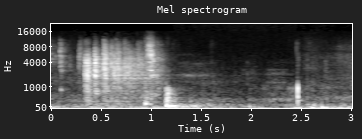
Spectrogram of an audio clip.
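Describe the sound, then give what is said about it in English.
Dice are rolled across a tabletop during a game, a quick burst of rattling clicks lasting about a second, followed by a lone click a moment later. Fairly quiet, with no talking. “Everyone, roll your dice.”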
